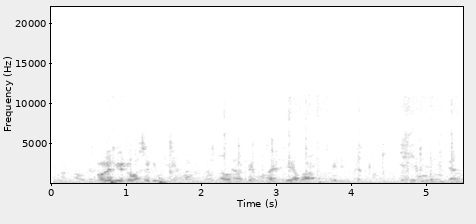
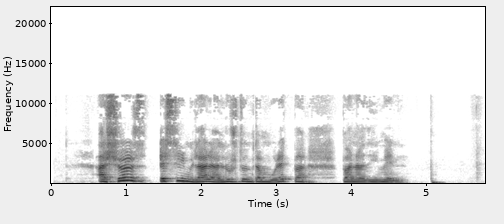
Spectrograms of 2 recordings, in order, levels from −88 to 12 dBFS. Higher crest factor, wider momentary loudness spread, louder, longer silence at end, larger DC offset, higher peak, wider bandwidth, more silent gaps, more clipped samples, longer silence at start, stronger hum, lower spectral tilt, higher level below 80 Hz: first, 24 dB vs 18 dB; about the same, 21 LU vs 22 LU; second, -54 LUFS vs -19 LUFS; second, 0 s vs 0.65 s; neither; second, -32 dBFS vs -2 dBFS; about the same, 11.5 kHz vs 11.5 kHz; neither; neither; second, 0.05 s vs 0.65 s; neither; first, -7 dB/octave vs -3.5 dB/octave; about the same, -72 dBFS vs -68 dBFS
